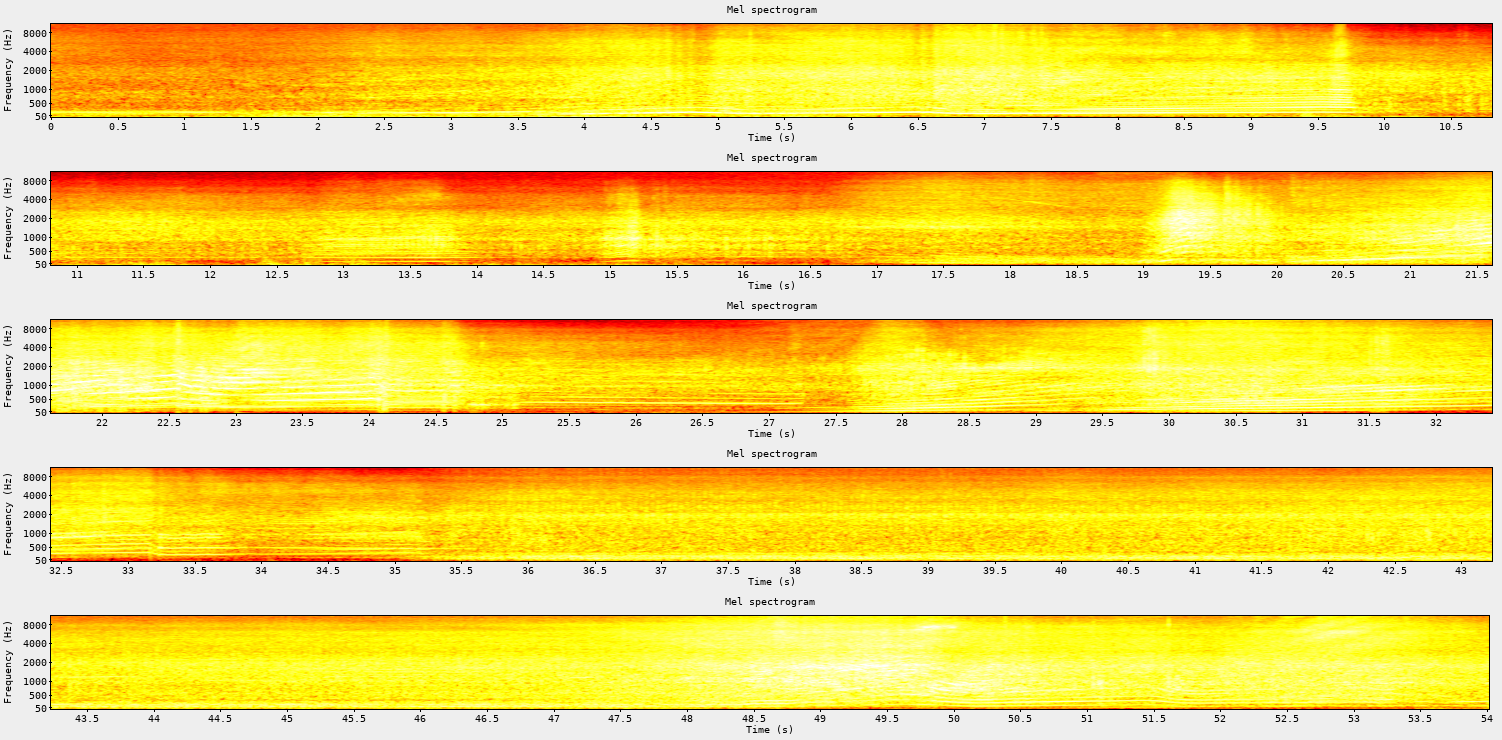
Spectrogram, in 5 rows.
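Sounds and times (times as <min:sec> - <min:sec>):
low engine drone: 0:00.0 - 0:22.4, 0:34.9 - 0:54.0
sports car engines accelerating: 0:00.0 - 0:54.0.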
